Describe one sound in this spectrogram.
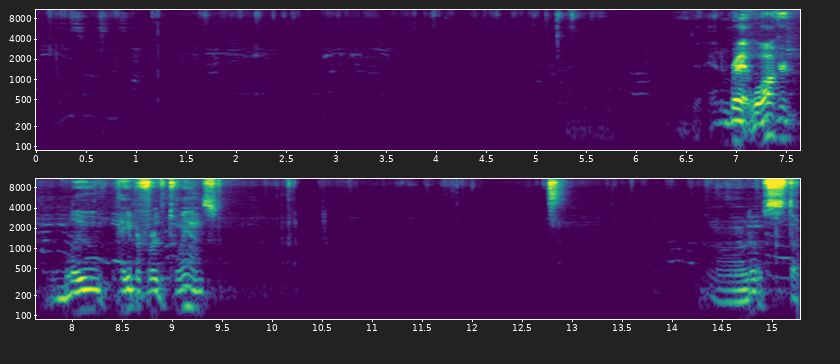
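Trading cards rustle and click as they are flipped through by hand.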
